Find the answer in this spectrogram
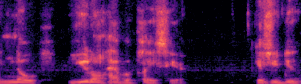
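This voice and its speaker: A man with a very deep, low pitch and vocal fry speaks with lively intonation. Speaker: radio host. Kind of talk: casual chat. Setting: live stream. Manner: halting.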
